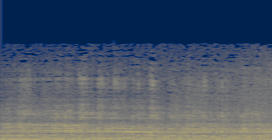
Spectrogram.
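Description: Racing outboard motor of a tunnel-hull powerboat running at speed, a steady engine note that wavers slightly in pitch.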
